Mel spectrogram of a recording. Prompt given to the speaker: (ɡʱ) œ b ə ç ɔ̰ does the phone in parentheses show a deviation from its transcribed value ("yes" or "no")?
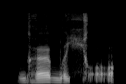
no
